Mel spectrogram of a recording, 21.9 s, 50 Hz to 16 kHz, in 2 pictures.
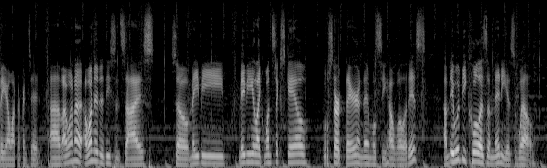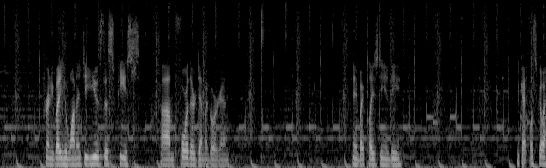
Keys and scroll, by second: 7.9 s, 12.1 s, 15.9 l, 16.9 a, 18.0 s.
